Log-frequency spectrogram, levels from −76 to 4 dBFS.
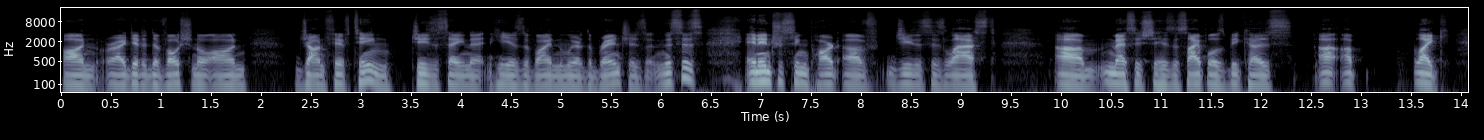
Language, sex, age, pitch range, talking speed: English, male, 30-49, 95-110 Hz, 160 wpm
